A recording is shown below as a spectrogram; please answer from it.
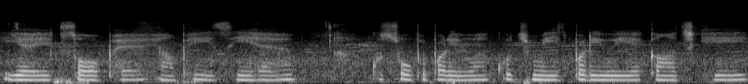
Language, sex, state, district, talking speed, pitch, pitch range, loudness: Hindi, female, Haryana, Jhajjar, 160 wpm, 210 Hz, 205-220 Hz, -21 LUFS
